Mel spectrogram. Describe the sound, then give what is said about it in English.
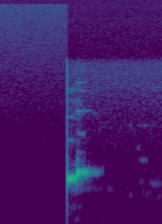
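A single short electronic phone tone, from a phone call being placed to reach a guest, cuts in abruptly after silence, holds a steady pitch for a moment, then fades quickly with faint traces trailing off. No voices. “So you all will hear a little ringing going on, but we're going to try to get our special guest, our beautiful future, on this evening.”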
